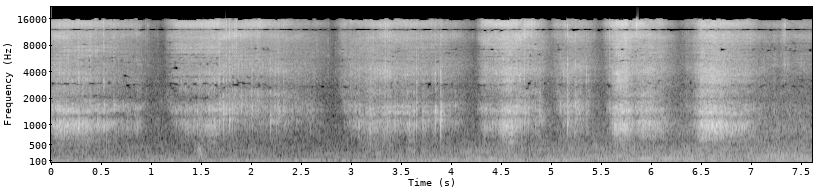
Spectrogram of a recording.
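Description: Metal hand trowel scraping across a concrete countertop in repeated back-and-forth strokes, about one a second: hard-troweling (burnishing) the setting concrete to a smooth, mark-free finish.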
